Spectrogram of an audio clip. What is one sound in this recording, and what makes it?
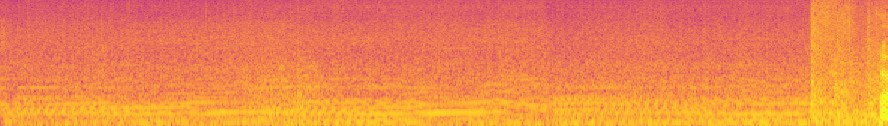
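A car engine roars and shifts gears at high speed.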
